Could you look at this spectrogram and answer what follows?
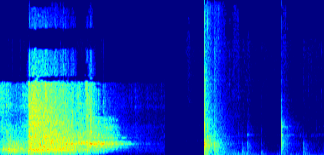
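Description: A cluster of balls rattling and clattering as they are released and run down a drop-board toy for about two seconds, then a sharp thunk as they land, followed by a few lighter clicks as they settle in the box.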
